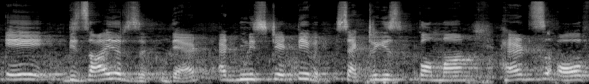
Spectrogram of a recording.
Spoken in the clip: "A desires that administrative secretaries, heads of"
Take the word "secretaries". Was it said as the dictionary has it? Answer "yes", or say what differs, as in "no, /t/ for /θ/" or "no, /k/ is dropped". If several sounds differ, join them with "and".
no, /z/ is dropped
